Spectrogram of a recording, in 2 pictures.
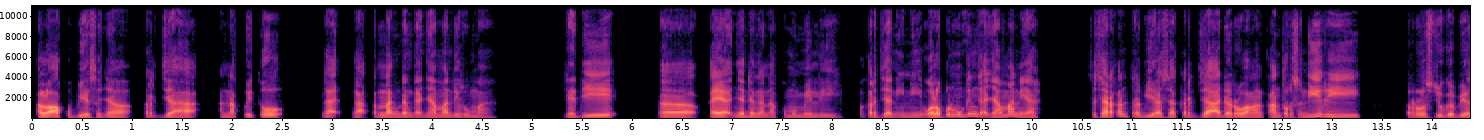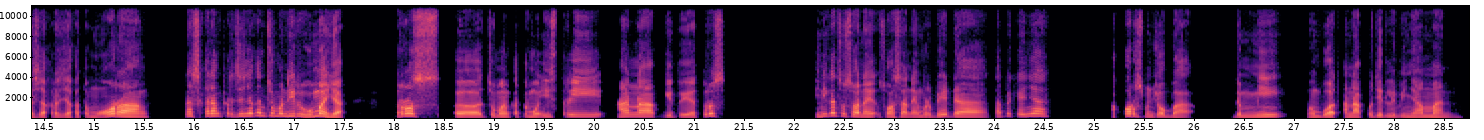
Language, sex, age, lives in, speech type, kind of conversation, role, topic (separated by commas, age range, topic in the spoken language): Indonesian, male, 30-34, Indonesia, conversation, podcast, guest, Bagaimana caramu keluar dari zona nyaman?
